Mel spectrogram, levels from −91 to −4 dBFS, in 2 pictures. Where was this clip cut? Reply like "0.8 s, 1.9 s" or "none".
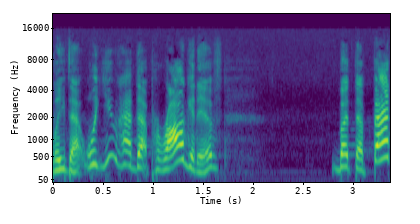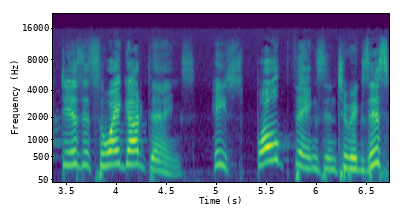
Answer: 4.3 s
